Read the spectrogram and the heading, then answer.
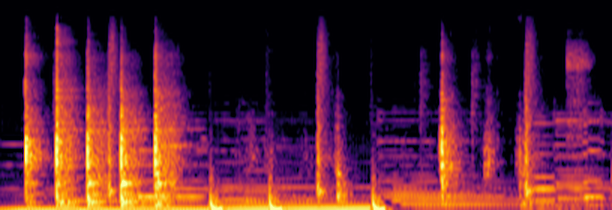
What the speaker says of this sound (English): Chop a bit of garlic.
